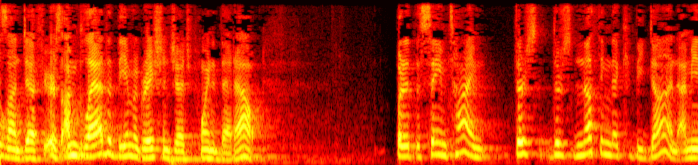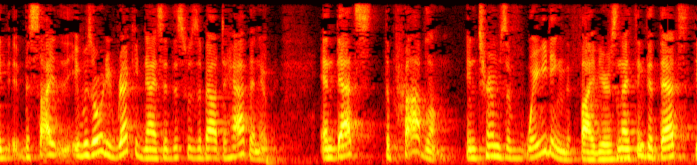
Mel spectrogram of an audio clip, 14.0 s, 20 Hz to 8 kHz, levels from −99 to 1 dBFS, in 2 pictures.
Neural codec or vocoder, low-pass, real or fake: none; 7.2 kHz; real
